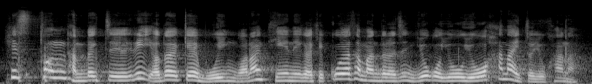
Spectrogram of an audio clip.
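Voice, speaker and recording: Lively woman teaching a science class. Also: on the low side, brisk, long reverb tail. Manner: lively, repeats key points, asks rhetorical questions. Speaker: high school science teacher. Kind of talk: online lecture.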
